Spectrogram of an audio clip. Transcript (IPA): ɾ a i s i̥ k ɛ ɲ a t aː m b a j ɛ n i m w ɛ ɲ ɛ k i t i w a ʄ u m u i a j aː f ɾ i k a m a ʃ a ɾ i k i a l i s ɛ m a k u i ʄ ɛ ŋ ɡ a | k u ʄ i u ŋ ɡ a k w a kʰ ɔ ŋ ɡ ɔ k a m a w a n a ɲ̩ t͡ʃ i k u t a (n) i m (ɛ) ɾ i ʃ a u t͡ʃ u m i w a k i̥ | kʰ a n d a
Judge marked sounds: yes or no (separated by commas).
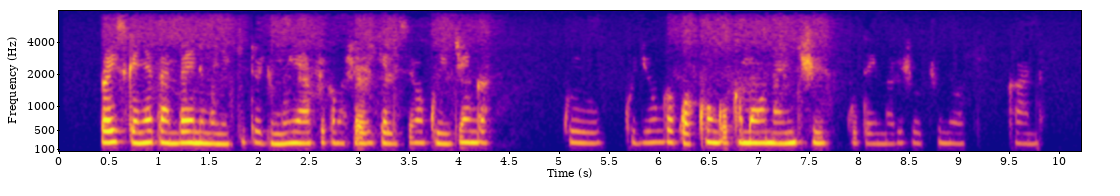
no, no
